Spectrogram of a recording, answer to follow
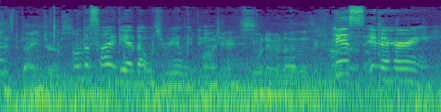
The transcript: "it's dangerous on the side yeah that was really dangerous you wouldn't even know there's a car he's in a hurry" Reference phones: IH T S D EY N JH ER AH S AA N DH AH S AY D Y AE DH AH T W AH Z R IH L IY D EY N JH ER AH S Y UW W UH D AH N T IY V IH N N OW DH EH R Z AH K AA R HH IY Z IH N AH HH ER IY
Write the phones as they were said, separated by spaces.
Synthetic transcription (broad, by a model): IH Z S D EY N JH ER AH S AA N DH AH S AY D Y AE DH AH T W AH Z R IH L IY D EY N JH ER AH S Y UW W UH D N IY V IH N N OW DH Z AH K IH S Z IH N AH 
